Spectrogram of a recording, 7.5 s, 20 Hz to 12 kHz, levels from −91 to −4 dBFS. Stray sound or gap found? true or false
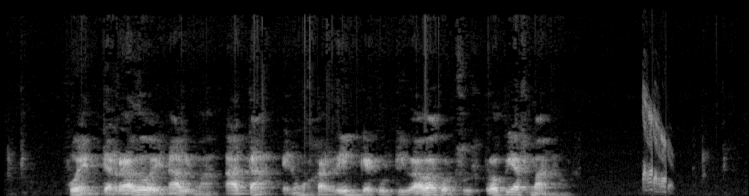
true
